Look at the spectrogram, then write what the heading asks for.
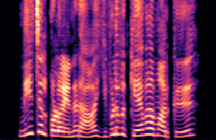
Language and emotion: Tamil, disgusted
